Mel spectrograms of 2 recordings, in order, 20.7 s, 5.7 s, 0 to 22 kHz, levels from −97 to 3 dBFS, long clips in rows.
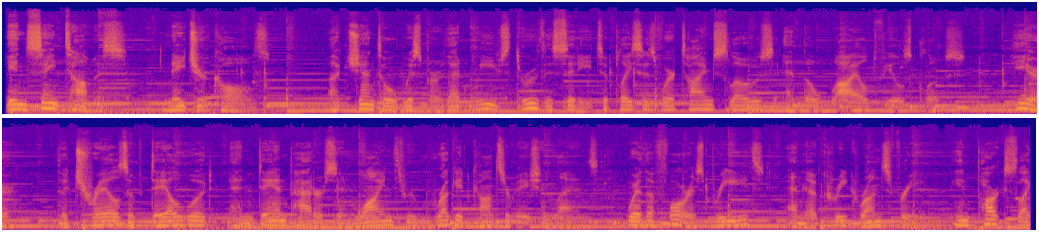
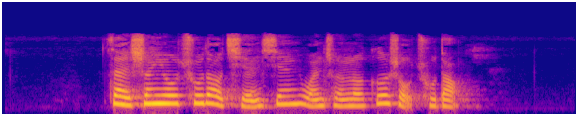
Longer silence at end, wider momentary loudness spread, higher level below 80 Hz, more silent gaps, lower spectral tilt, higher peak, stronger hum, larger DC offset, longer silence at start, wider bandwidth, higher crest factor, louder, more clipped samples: second, 0.05 s vs 1.15 s; second, 8 LU vs 11 LU; first, -44 dBFS vs -62 dBFS; neither; about the same, -4.5 dB/octave vs -4.5 dB/octave; second, -10 dBFS vs -2 dBFS; neither; neither; second, 0.05 s vs 1.05 s; first, 18 kHz vs 8 kHz; about the same, 20 dB vs 16 dB; second, -30 LUFS vs -16 LUFS; neither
